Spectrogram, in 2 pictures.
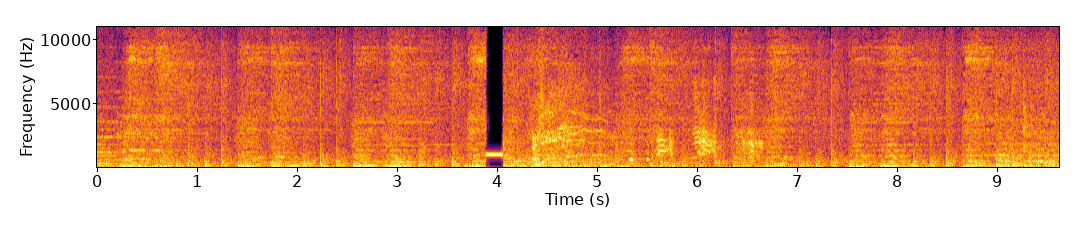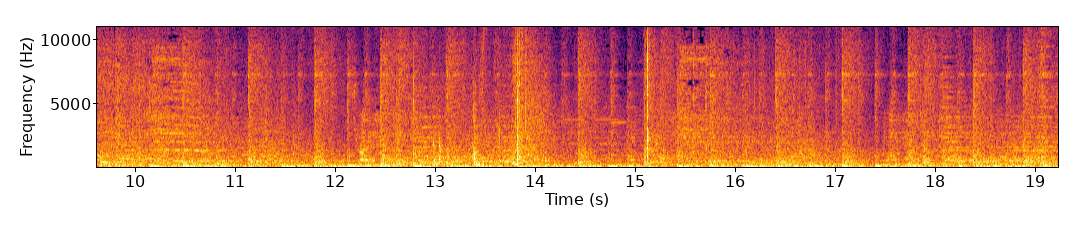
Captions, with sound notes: (BOTH LAUGHING) Let's try that again.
